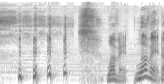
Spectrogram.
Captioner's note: laughs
